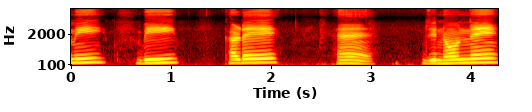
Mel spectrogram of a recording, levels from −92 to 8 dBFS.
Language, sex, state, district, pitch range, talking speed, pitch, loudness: Hindi, female, Haryana, Jhajjar, 165-205 Hz, 55 wpm, 185 Hz, -16 LUFS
